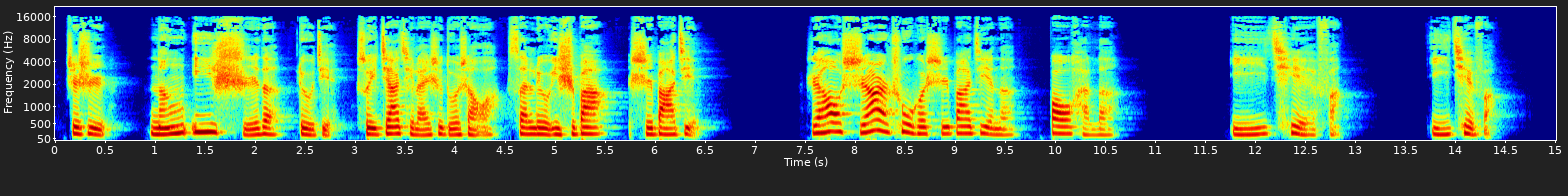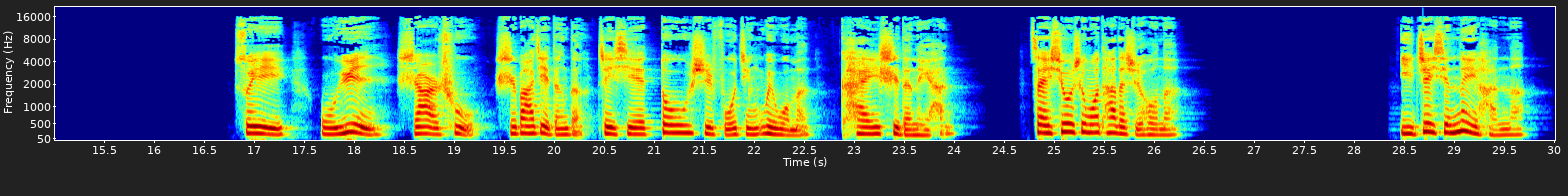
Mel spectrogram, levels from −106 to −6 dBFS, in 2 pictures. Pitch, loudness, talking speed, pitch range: 195 Hz, -14 LUFS, 170 characters per minute, 175-215 Hz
